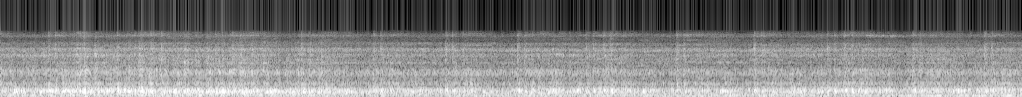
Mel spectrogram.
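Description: Intermodal freight train of flatcars carrying highway trailers rolling past, a steady rumble of its wheels on the rails.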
